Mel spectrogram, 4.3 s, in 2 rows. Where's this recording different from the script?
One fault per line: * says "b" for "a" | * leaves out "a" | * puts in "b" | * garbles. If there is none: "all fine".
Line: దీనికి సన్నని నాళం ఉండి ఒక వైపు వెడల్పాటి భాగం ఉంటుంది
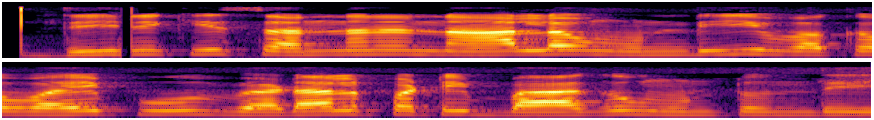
all fine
